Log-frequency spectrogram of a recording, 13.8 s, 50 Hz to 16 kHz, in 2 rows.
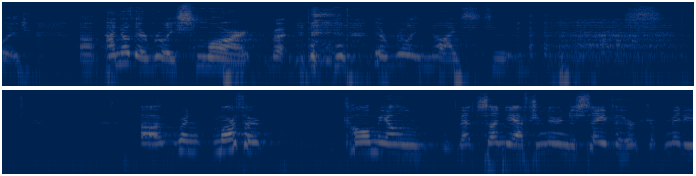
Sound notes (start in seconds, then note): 5.2 laughter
